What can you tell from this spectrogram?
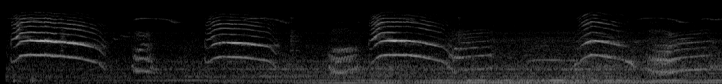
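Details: Kitten calling for its mother: four loud, high, arching mews roughly every two seconds, each bright and harmonic, rising then falling, with faint lower whimpers between and a steady low hum in the background.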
